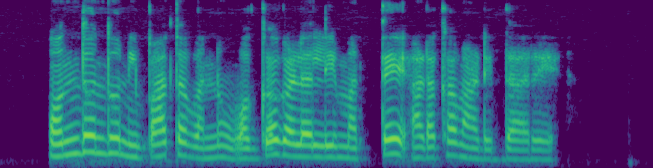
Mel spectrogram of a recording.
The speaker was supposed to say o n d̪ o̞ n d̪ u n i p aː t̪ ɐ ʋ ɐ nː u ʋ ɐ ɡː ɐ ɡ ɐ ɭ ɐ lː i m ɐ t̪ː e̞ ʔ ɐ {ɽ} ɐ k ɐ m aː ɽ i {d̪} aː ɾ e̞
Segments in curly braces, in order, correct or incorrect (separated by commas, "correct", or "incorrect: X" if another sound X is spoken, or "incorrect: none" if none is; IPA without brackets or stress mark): correct, incorrect: d̪ː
